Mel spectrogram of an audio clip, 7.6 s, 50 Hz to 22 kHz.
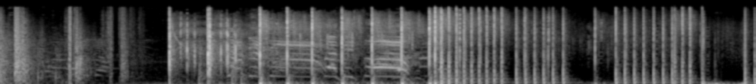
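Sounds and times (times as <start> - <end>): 
rapid gunfire from an infantry section: 1.8 - 7.5.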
